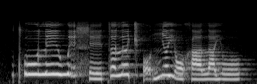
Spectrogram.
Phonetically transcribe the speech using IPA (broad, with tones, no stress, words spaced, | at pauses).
tʼoː˥leː˥ wḛ˥ɬeː˩tɐ˥ ləː˥t͡ʃʼɔ̰˩ɲɐ˥ jɔ˩xa˩ la˩jo˩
